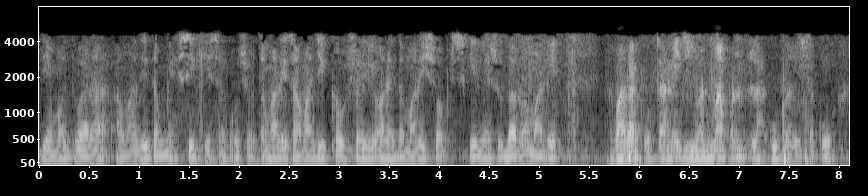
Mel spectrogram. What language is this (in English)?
Gujarati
